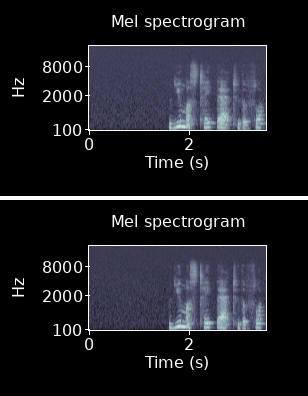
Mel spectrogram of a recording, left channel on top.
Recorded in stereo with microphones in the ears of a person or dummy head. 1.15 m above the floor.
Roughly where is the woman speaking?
Right.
